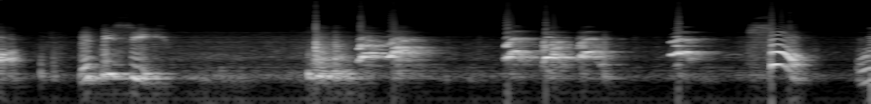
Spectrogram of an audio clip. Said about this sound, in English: It is in truth a dog scratching on my classroom door.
